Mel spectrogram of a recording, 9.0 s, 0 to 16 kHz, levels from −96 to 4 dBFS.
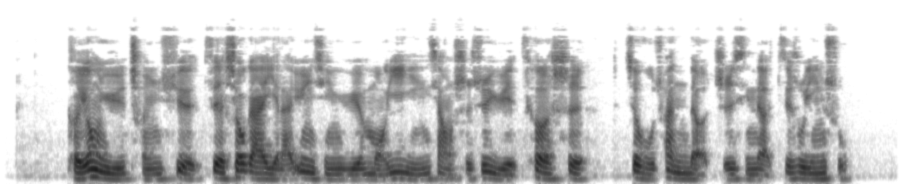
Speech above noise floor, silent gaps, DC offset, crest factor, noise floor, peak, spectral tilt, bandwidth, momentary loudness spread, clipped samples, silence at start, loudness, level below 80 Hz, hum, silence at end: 45 dB; none; under 0.1%; 18 dB; -63 dBFS; -2 dBFS; -5.5 dB/octave; 9.2 kHz; 9 LU; under 0.1%; 0.7 s; -19 LUFS; -64 dBFS; none; 0.5 s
